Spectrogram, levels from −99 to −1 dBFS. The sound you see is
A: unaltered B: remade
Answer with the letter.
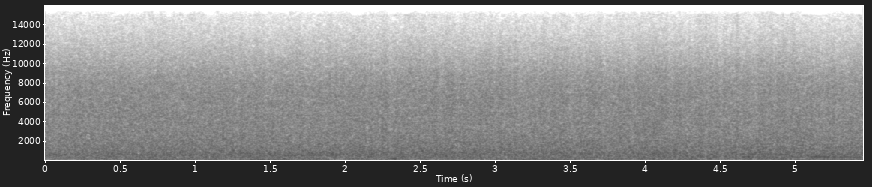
B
